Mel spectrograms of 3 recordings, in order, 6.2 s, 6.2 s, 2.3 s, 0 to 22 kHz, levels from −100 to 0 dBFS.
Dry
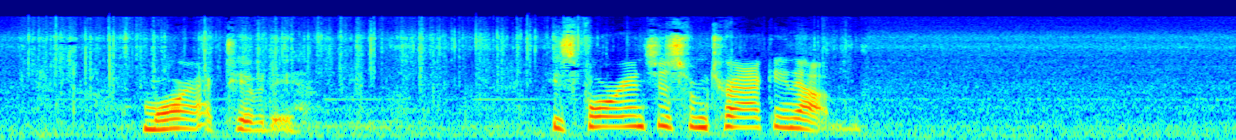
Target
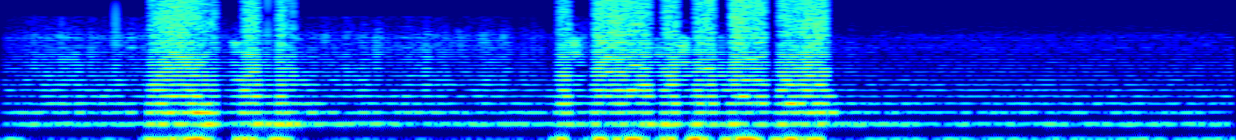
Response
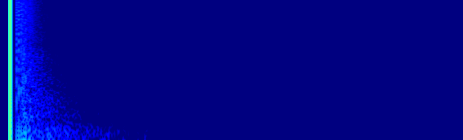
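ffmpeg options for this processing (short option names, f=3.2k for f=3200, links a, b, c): -filter_complex "[0:a]asetnsamples=n=441:p=0,asendcmd='2.52 lowpass f 1300',lowpass=f=3.2k:p=1,aeval=exprs='(mod(13.3*val(0)+1,2)-1)/13.3':c=same,acrossover=split=220[a][b];[b]adelay=30[c];[a][c]amix=inputs=2:normalize=0,afftfilt=real='re*4*eq(mod(b,16),0)':imag='im*4*eq(mod(b,16),0)':win_size=2048:overlap=0.75"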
